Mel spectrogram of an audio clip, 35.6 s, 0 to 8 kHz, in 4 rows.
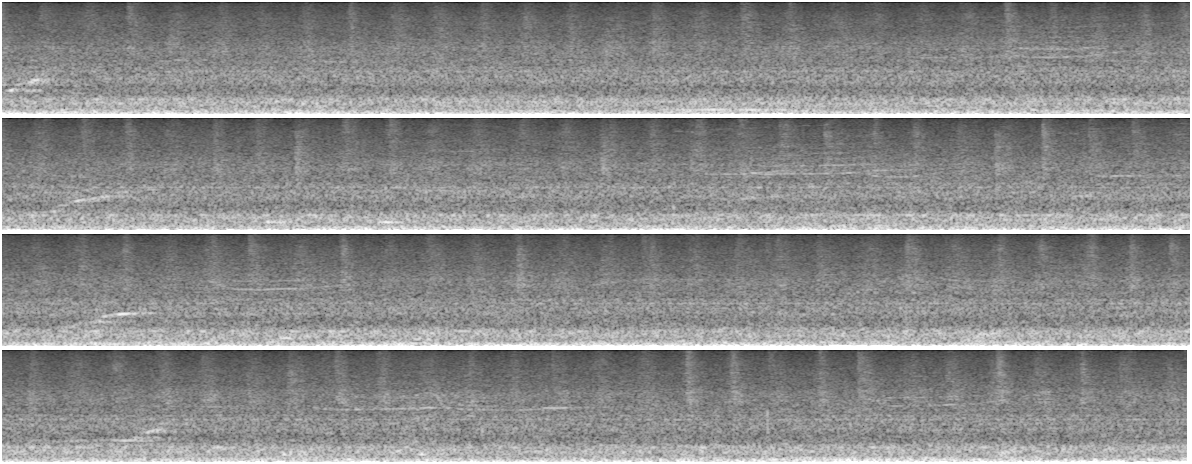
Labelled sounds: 9.4	9.8	humpback whale, 0.73 to 0.91 kHz
19.6	20.1	killer whale, Bigg's (transient), 1.7 to 1.8 kHz

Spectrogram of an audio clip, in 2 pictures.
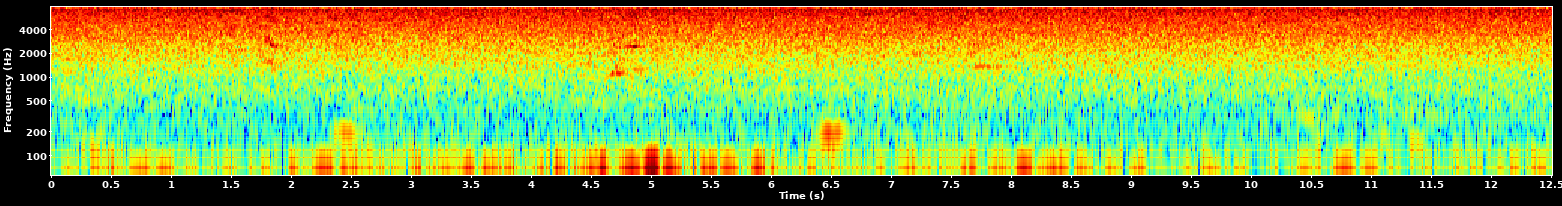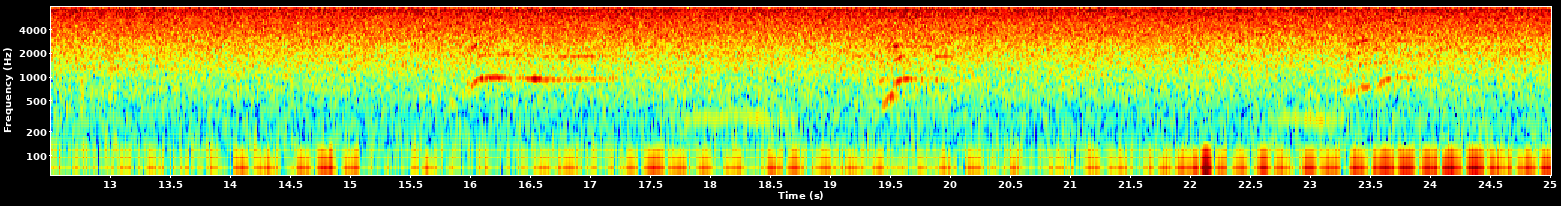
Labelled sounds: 7.6	8.0	humpback whale, 1.3 to 1.4 kHz
16.0	17.1	humpback whale, 0.80 to 1.9 kHz
19.5	19.8	humpback whale, 0.80 to 0.99 kHz
23.4	23.8	humpback whale, 0.80 to 1.6 kHz

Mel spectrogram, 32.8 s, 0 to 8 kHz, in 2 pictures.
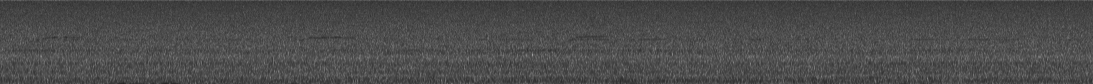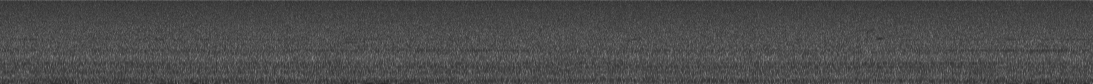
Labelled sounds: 0.6	0.9	humpback whale, 1.9 to 2.0 kHz
4.6	5.1	humpback whale, 1.9 to 2.1 kHz
8.6	9.1	humpback whale, 2.0 to 2.1 kHz

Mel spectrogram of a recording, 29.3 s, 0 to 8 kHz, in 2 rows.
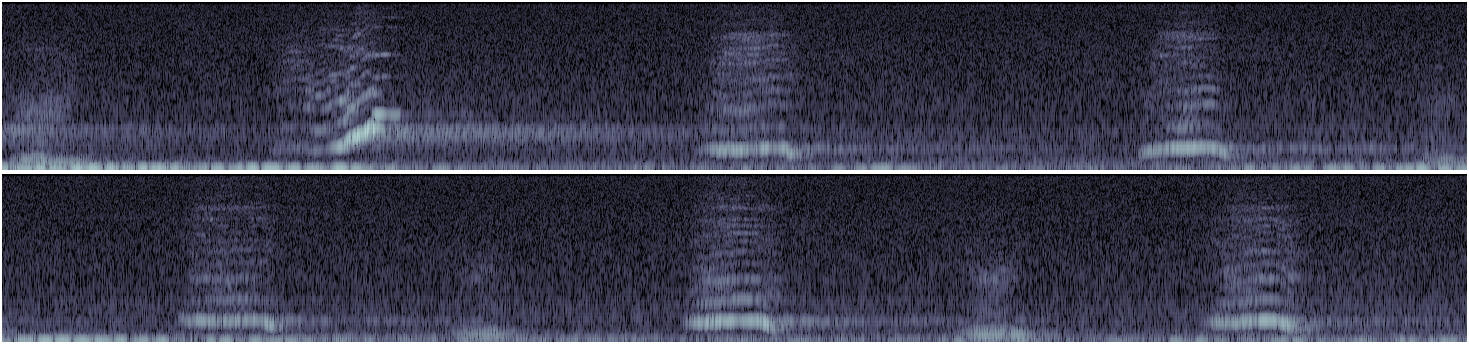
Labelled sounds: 0.1	0.6	humpback whale, 0.90 to 3.4 kHz
2.9	4.0	humpback whale, 0.80 to 6.1 kHz
7.0	7.9	humpback whale, 0.93 to 4.5 kHz
11.5	12.2	humpback whale, 0.80 to 4.6 kHz
16.5	17.3	humpback whale, 1.0 to 4.4 kHz
21.6	22.3	humpback whale, 0.80 to 4.5 kHz
24.4	24.6	humpback whale, 0.99 to 1.3 kHz
26.8	27.6	humpback whale, 0.80 to 3.6 kHz

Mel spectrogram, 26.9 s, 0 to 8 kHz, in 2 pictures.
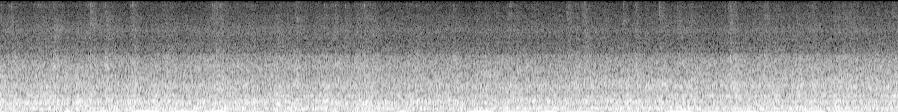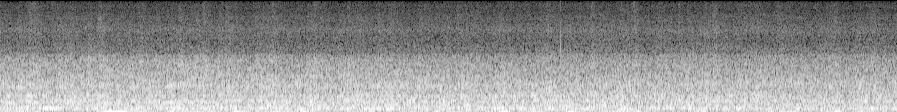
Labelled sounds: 25.9	26.9	vessel noise, 0 to 8.0 kHz

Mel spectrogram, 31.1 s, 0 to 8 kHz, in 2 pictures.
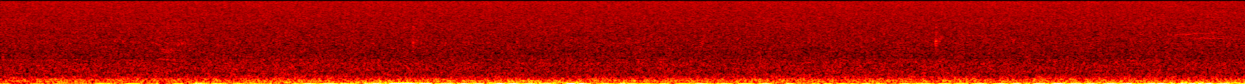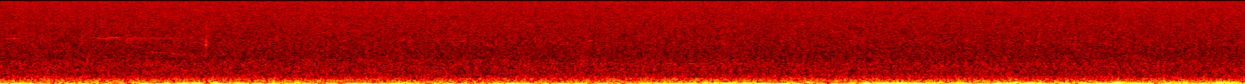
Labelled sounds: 14.7	15.3	killer whale, Bigg's (transient), 2.0 to 2.5 kHz
16.7	17.1	killer whale, Bigg's (transient), 2.0 to 2.2 kHz

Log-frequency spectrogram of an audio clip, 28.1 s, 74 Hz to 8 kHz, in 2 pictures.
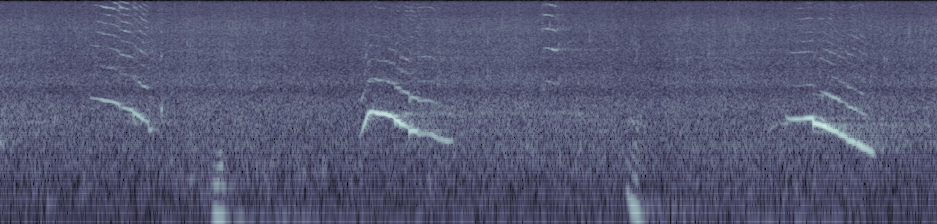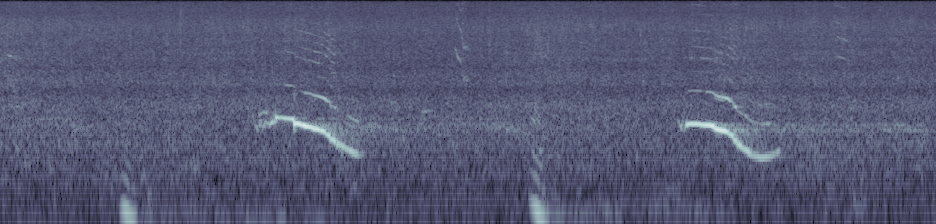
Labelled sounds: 1.3	2.1	humpback whale, 0.78 to 7.2 kHz
5.5	6.6	humpback whale, 0.78 to 7.0 kHz
8.1	8.4	humpback whale, 2.7 to 7.3 kHz
11.8	13.0	humpback whale, 0.78 to 5.5 kHz
18.5	19.2	humpback whale, 0.78 to 4.2 kHz
24.3	25.2	humpback whale, 0.78 to 7.2 kHz

